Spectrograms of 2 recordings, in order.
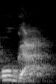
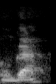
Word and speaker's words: Huga: No, there's no word in Ewe called Uga, but there's a word called Huga, because we in Ewe, the H is never silent. It is pronounced.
